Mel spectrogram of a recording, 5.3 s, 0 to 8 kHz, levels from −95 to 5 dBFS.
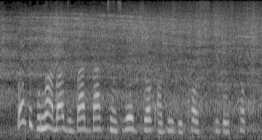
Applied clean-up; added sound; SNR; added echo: none; Fixed-wing aircraft, airplane; 8 dB; none.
